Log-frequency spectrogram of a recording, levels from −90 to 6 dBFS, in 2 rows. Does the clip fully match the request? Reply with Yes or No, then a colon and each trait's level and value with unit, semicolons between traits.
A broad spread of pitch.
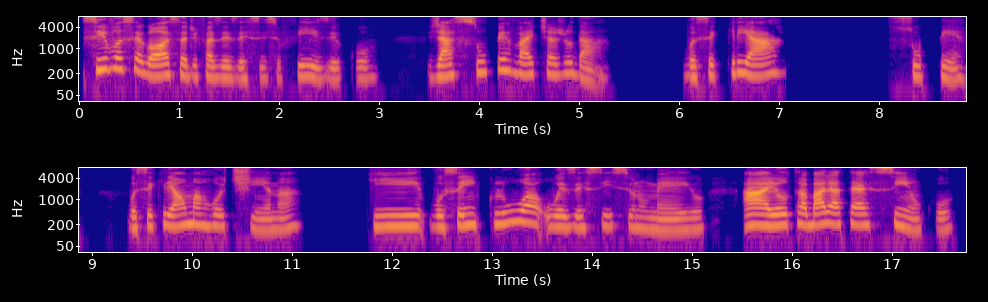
No: average, 3.9 semitones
